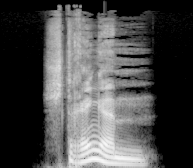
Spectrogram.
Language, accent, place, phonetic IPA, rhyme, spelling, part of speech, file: German, Germany, Berlin, [ˈʃtʁɛŋəm], -ɛŋəm, strengem, adjective, De-strengem.ogg
- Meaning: strong dative masculine/neuter singular of streng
